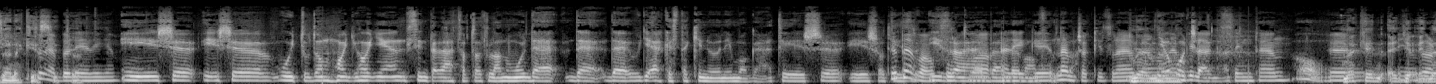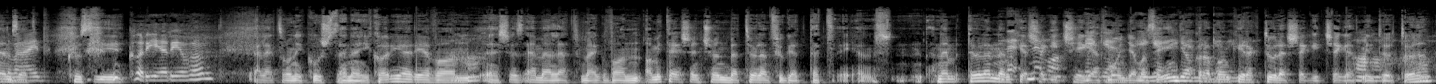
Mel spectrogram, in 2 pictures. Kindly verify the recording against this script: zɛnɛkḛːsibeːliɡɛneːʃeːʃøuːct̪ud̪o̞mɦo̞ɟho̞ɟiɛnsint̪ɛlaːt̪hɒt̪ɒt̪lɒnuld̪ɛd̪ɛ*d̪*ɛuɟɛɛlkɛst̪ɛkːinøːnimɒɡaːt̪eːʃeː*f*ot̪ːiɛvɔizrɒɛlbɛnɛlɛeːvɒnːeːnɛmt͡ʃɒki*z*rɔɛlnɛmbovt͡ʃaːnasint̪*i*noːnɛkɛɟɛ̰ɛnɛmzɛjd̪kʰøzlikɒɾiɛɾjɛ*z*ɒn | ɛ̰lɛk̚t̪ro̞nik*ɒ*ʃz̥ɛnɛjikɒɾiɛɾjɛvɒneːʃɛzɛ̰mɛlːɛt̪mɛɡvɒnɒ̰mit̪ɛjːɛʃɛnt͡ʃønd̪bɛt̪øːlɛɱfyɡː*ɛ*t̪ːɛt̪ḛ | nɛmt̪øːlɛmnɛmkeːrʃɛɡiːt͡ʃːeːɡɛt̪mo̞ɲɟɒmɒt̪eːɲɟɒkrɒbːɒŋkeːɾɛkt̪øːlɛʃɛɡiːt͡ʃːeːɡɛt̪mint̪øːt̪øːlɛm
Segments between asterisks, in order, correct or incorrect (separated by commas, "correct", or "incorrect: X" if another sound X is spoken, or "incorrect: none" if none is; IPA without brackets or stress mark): correct, incorrect: ʃ, correct, incorrect: ɛ, incorrect: v, incorrect: u, correct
